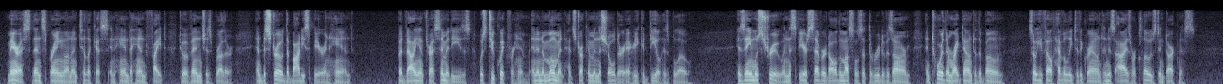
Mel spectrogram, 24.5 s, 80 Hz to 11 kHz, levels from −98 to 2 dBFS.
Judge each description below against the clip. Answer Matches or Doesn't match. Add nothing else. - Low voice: Matches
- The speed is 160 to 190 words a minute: Doesn't match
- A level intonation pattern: Matches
